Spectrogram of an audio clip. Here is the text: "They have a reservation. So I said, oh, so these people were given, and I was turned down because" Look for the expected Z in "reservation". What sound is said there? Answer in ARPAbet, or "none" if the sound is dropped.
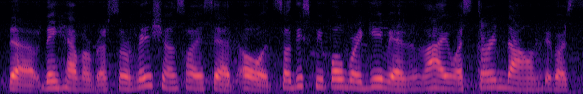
S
